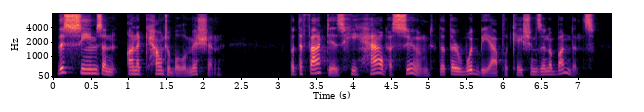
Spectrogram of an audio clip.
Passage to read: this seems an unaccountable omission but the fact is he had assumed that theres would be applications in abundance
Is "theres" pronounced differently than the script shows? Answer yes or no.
yes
